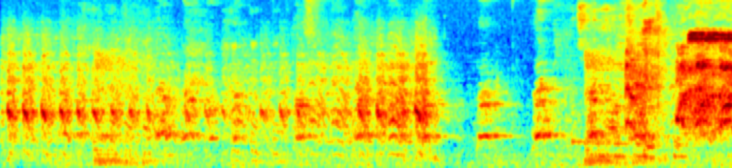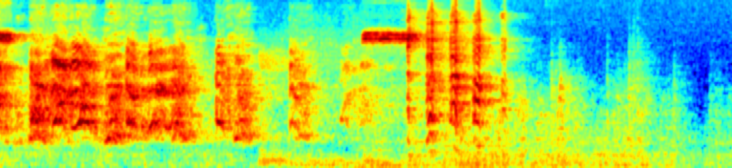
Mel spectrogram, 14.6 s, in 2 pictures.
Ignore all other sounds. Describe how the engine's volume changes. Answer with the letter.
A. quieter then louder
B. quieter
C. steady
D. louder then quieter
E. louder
A.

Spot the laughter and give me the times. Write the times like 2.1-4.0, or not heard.
0.8-3.0, 5.7-6.9, 11.3-12.4.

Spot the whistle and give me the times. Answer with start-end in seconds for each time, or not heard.
0.9-1.6, 5.8-7.5, 9.9-11.5.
